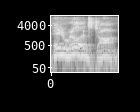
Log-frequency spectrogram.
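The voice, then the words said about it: Monster truck guy voice. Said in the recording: “I can almost do it. My voice is almost totally back ... He definitely has that monster truck guy's voice”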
